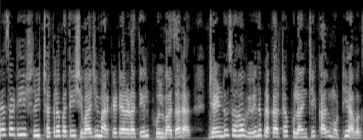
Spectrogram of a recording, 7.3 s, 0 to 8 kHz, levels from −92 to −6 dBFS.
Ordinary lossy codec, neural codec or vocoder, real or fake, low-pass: none; none; real; 7.2 kHz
